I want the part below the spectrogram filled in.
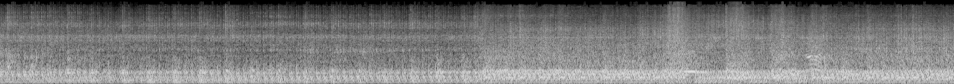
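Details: Caterpillar Diesel 70 pony motor after a cap was swapped: loud, even two-cylinder putter that picks up and holds steady when revved, firing cleanly on both cylinders; runs properly.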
